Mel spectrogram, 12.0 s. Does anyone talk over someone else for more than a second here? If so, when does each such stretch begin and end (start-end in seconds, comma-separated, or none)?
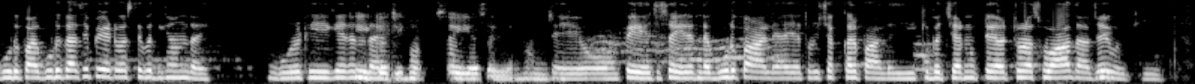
none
